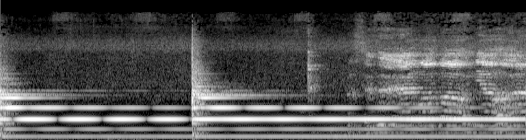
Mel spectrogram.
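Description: A Buddhist temple bowl bell ringing, its tone pulsing slowly as it sustains; about two and a half seconds in it is struck again and rings on.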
